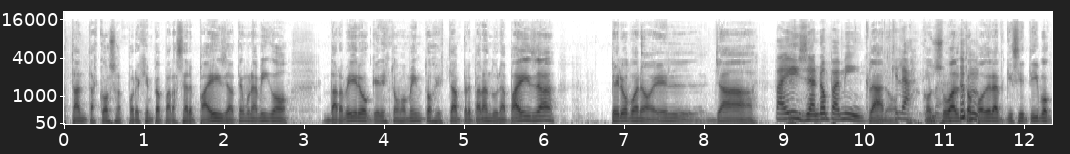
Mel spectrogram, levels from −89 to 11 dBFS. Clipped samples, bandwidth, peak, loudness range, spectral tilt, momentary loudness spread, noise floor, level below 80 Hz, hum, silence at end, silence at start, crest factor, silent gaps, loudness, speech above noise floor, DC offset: under 0.1%; 15.5 kHz; 0 dBFS; 4 LU; -6.5 dB/octave; 8 LU; -50 dBFS; -38 dBFS; none; 0 s; 0.1 s; 18 dB; none; -19 LUFS; 32 dB; under 0.1%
